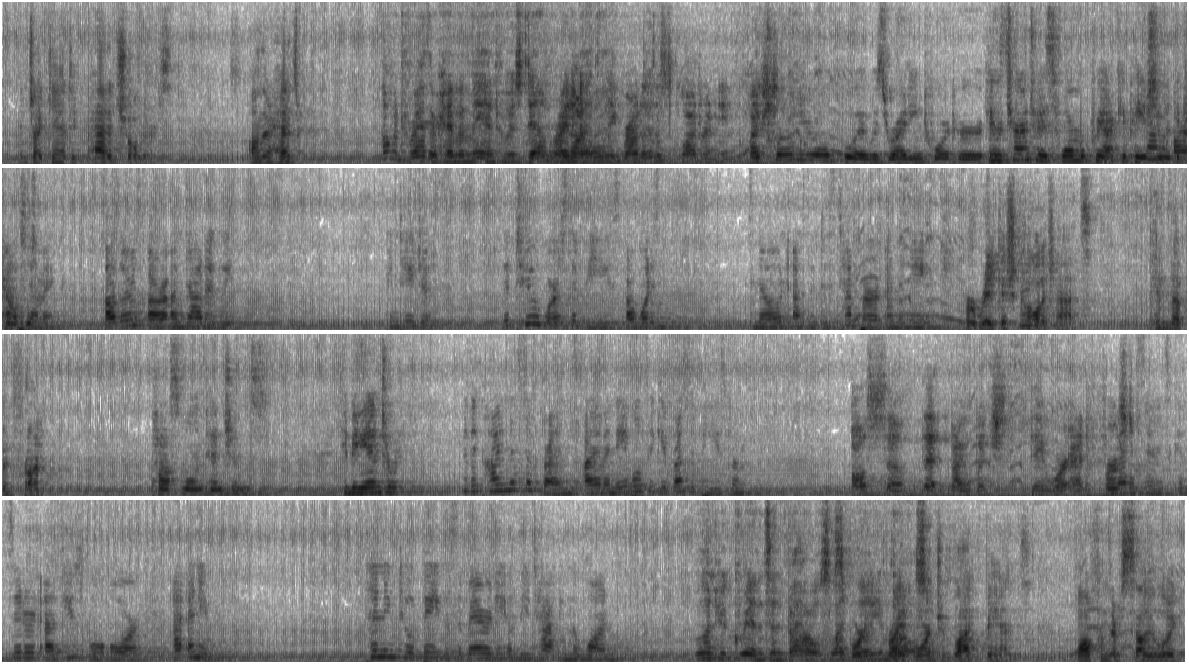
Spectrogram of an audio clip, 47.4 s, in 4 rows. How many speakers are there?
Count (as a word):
six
